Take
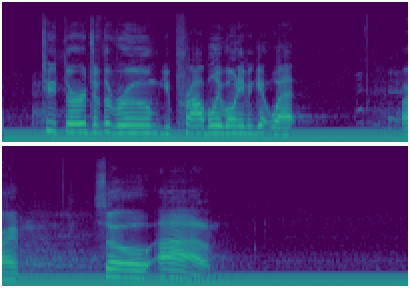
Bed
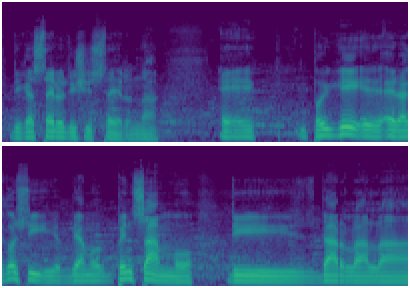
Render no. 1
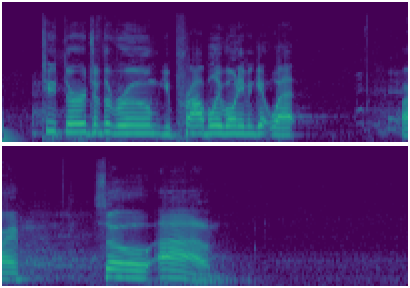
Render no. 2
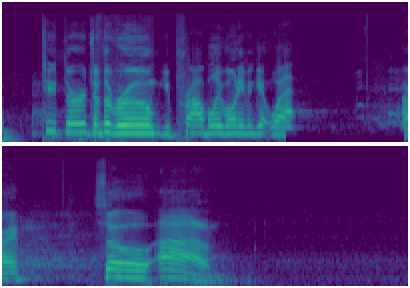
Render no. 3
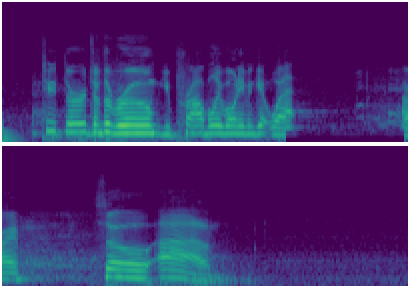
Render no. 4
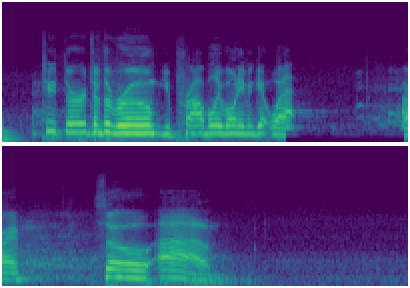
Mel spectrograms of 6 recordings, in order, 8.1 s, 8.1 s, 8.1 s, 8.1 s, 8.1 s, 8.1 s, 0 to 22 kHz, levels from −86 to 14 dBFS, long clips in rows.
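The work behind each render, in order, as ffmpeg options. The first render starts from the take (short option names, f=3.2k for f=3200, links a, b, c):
-af "bandreject=f=50:t=h:w=6,bandreject=f=100:t=h:w=6,bandreject=f=150:t=h:w=6,bandreject=f=200:t=h:w=6,bandreject=f=250:t=h:w=6"
-filter_complex "[0:a]asettb=1/sr,asplit=3[a][b][c];[a]atrim=end=2.824[d];[b]atrim=start=2.82:end=4.02,asetpts=PTS-STARTPTS,afade=t=in:d=0.004:c=qsin,afade=t=out:st=1.196:d=0.004:c=qsin,afreqshift=180[e];[c]atrim=start=4.016[f];[d][e]acrossfade=d=0.004:c1=hsin:c2=qsin[g];[g][f]acrossfade=d=0.004:c1=qsin:c2=hsin,asettb=1/sr,asplit=3[h][i][j];[h]atrim=end=5.074[k];[i]atrim=start=5.07:end=5.58,asetpts=PTS-STARTPTS,afade=t=in:d=0.004:c=qsin,afade=t=out:st=0.506:d=0.004:c=qsin,lowshelf=f=120:g=11.5[l];[j]atrim=start=5.576[m];[k][l]acrossfade=d=0.004:c1=hsin:c2=qsin[n];[n][m]acrossfade=d=0.004:c1=qsin:c2=hsin,asplit=3[o][p][q];[o]atrim=end=0.922[r];[p]atrim=start=0.918:end=1.512,asetpts=PTS-STARTPTS,volume=7.5dB[s];[q]atrim=start=1.508[t];[r][s]acrossfade=d=0.004:c1=hsin:c2=hsin[u];[u][t]acrossfade=d=0.004:c1=hsin:c2=hsin"
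-af "lowpass=3.2k,lowshelf=f=370:g=8"
-af "volume=7.5dB,alimiter=limit=-3dB:level=0:latency=1"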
